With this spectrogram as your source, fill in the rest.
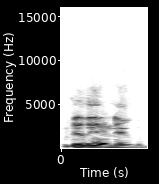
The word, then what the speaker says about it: Villeneuve: How do you pronounce his last name? Villeneuve.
